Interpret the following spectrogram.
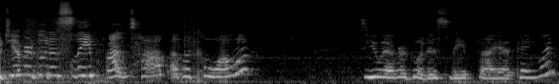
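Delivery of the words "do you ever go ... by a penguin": usual speaking voice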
